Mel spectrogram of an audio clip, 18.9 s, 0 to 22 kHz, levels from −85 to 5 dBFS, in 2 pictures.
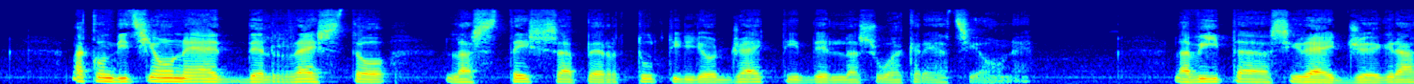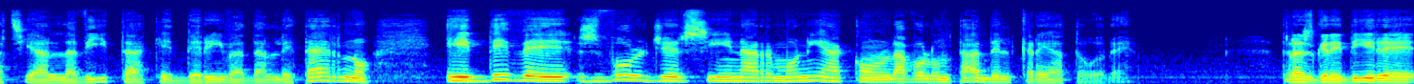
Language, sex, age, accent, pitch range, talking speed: English, male, 50-69, Italian, 120-160 Hz, 110 wpm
